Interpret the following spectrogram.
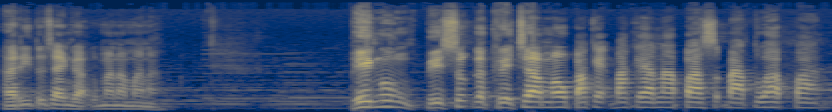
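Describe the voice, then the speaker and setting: A man giving a testimony sermon as a pastor in a church service, dramatic, swinging from hushed to shouting. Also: a little high, moderate pace, soft background music.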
